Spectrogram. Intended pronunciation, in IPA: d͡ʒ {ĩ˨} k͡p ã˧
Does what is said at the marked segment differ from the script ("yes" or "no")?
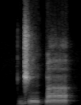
no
